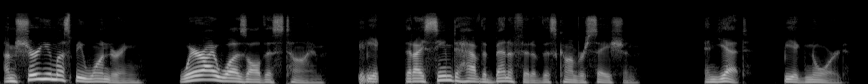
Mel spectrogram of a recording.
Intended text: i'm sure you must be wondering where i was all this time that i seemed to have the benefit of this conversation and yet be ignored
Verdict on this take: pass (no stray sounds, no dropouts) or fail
fail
